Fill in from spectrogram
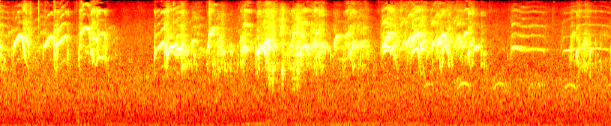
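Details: Brown-eared Bulbul flock at Dunsan Grand Park in Korea: repeated groups of harsh, arching squeaks, plus a few softer lower chirps and a brief steady hum, over background rumble.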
